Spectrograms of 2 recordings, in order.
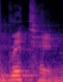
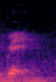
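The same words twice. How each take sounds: First: The T is fully pronounced. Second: The T is a glottal stop, Danbury accent.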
